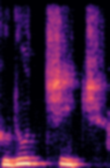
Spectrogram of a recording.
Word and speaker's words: Kuduchich: I also want to go back and retrace my steps and pronounce Sarah's last name right. It is Kuduchich.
